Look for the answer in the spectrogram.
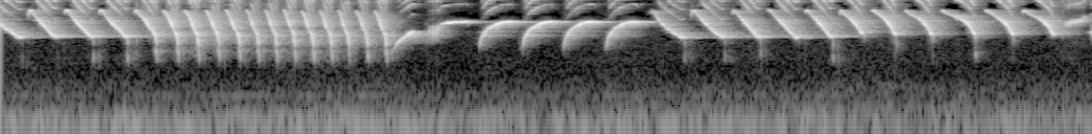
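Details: Young canary singing as a training lure for young canaries: a rapid rattling trill, then slower rising whistled upsweeps, then repeated descending chirps in quick series.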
